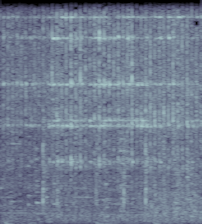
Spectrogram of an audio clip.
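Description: Jackhammer (road drill) running, a cartoon sound effect of rapid, steady hammering.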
